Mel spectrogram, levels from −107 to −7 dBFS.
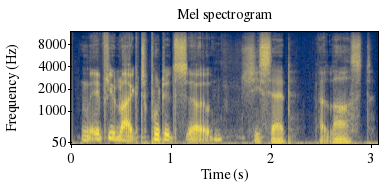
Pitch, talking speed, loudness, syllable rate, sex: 110 Hz, 215 wpm, -18 LUFS, 4.7 syllables/s, male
